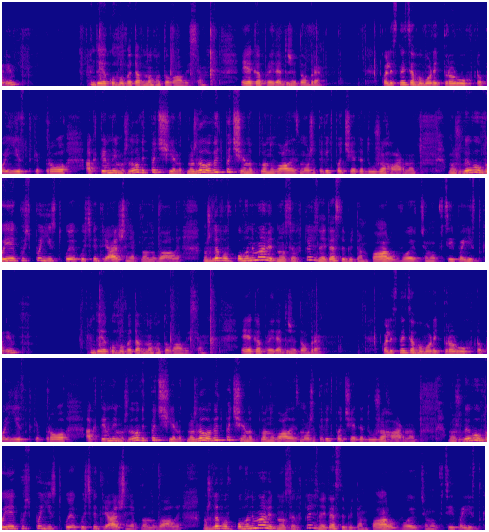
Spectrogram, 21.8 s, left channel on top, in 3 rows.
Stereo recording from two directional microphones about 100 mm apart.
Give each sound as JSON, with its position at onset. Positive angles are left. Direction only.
{"t": 1.3, "sound": "speech", "side_deg": 15}
{"t": 5.7, "sound": "speech", "side_deg": 20}
{"t": 9.0, "sound": "speech", "side_deg": 0}
{"t": 10.1, "sound": "speech", "side_deg": 30}
{"t": 15.4, "sound": "speech", "side_deg": -5}
{"t": 17.6, "sound": "speech", "side_deg": 30}
{"t": 19.2, "sound": "speech", "side_deg": 40}
{"t": 20.1, "sound": "speech", "side_deg": 35}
